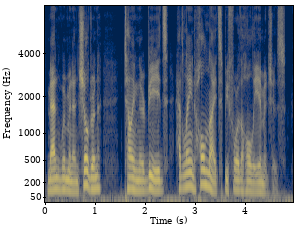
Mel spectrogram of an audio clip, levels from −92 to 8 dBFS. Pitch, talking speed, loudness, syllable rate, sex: 115 Hz, 180 wpm, -18 LUFS, 5.8 syllables/s, male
